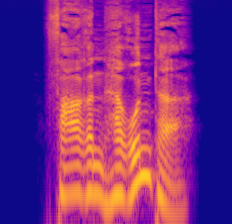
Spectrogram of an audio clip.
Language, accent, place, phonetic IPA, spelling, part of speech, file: German, Germany, Berlin, [ˌfaːʁən hɛˈʁʊntɐ], fahren herunter, verb, De-fahren herunter.ogg
- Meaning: inflection of herunterfahren: 1. first/third-person plural present 2. first/third-person plural subjunctive I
